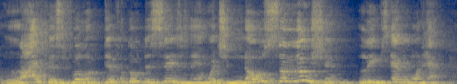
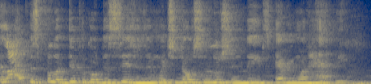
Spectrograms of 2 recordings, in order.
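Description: First: It is read more slowly. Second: It is read at a normal pace.

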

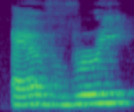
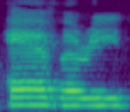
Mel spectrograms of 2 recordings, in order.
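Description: First: The middle vowel is dropped, going straight to R. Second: The middle vowel is pronounced, giving three syllables. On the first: The speaker calls it right. "como se fosse do V direto para o R" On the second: The speaker calls it wrong. "cuidado para não falar every time"

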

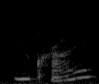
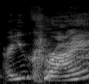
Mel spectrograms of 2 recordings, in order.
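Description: First: It sounds sincere and concerned. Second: It sounds teasing and mocking.

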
